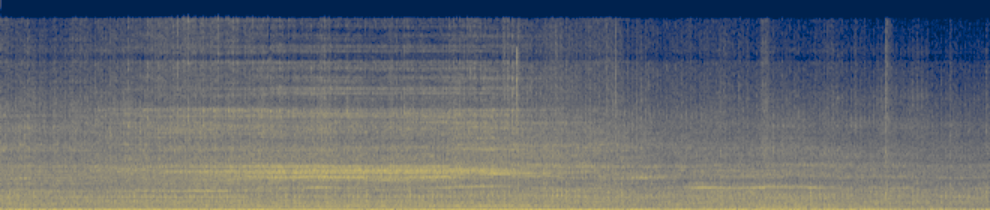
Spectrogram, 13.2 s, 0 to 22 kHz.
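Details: 1985 Yamaha Virago 1100 V-twin, stored 8 years, fresh fuel and new battery: idling on full choke with an uneven, lumpy beat and wavering pitch; carbs suspected to need cleaning, not confirmed.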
